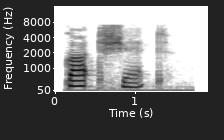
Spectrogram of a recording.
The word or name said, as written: Gottsched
